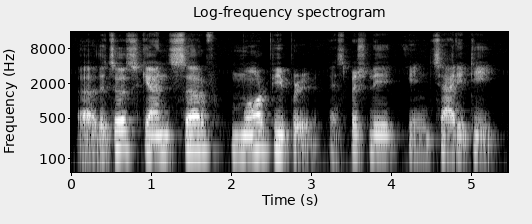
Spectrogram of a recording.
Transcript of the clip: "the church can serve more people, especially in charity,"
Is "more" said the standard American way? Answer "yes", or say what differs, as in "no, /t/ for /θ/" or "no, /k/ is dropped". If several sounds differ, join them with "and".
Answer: yes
